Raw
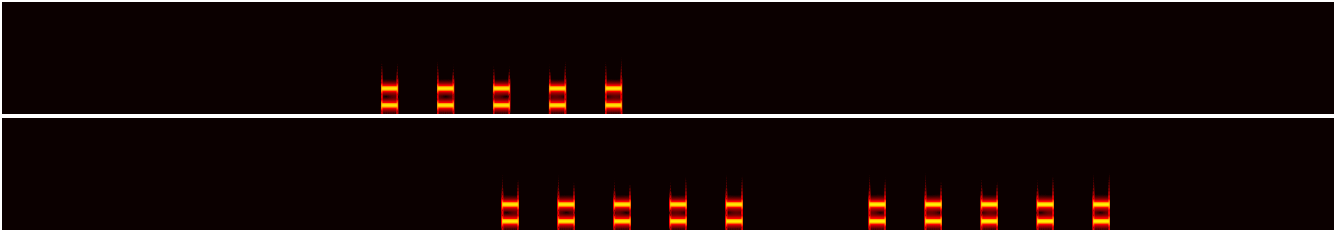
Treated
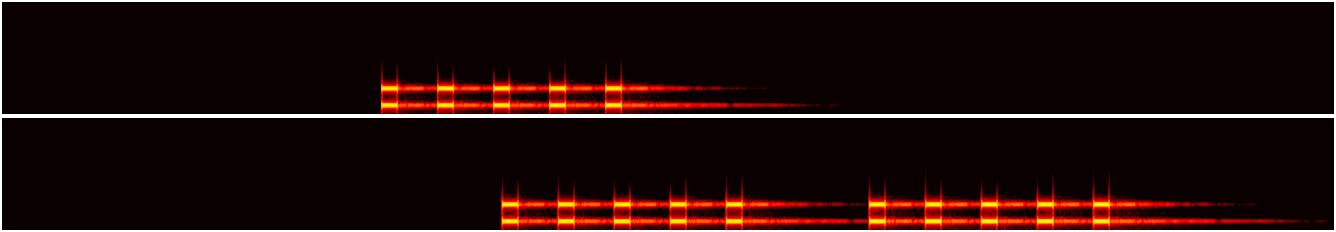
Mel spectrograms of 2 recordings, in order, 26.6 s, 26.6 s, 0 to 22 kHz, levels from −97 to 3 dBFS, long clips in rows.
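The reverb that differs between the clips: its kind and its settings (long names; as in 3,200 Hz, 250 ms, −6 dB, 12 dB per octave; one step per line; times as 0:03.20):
rectangular room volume 2,500 cubic metres, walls mixed, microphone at 0.35 metres
level +3 dB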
